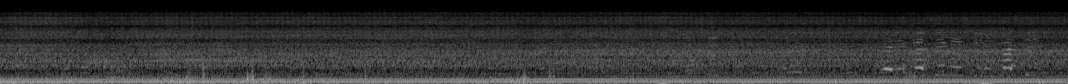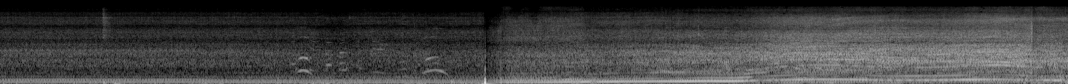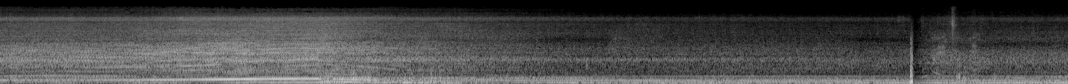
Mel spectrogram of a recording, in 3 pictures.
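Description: Unimog 404 S trial truck's engine running at low, steady revs, then a little over halfway through revved up and held high with a wavering pitch as the truck works through the section under load, before dropping back to low revs near the end.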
